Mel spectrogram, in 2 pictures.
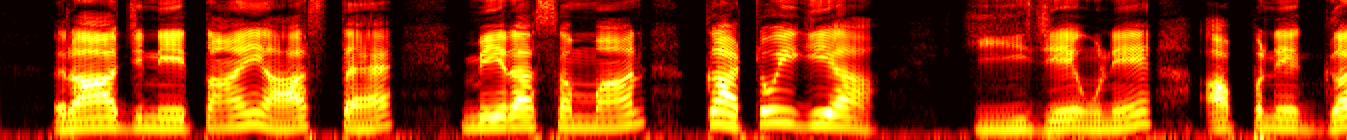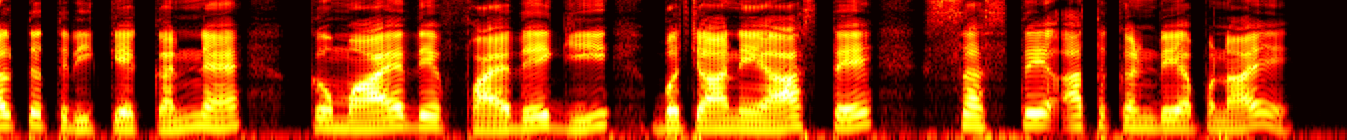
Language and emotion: Dogri, disgusted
